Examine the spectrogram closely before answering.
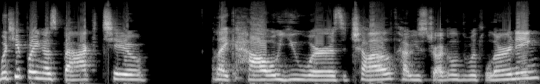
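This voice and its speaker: This woman has a non-native accent and a bright, sharp tone. She talks at a fairly slow pace with an animated tone and ordinary pitch variation. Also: fairly high pitch for a woman. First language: not English. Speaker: podcast host. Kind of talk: interview podcast conversation.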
